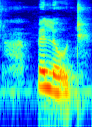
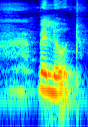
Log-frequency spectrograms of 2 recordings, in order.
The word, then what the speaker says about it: bellowed: Bellowed. BE load. LLOWED, load. Bellowed. Here W is silent.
